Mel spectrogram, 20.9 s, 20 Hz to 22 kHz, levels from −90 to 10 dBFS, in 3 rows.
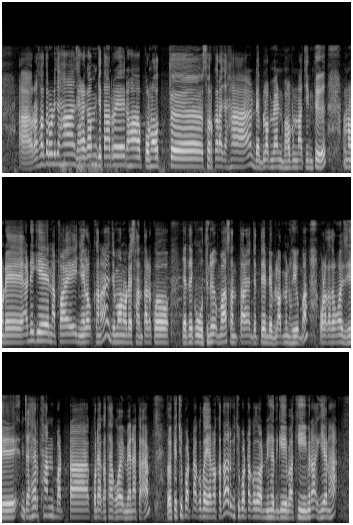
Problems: none marked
